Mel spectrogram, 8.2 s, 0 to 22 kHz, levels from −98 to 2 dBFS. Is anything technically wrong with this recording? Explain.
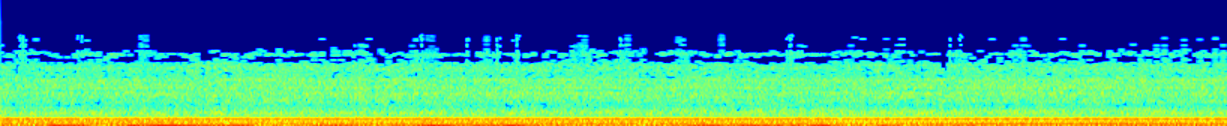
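Yes. Throughout, nothing is present above 6.9 kHz and the sound is heavily watery and swirly, with smeared attacks, likely from MP3 compression at a very low bitrate, around 16 kbps. Starved of bits, the encoder cuts the treble and lets weak frequency lines drop in and out between frames.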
